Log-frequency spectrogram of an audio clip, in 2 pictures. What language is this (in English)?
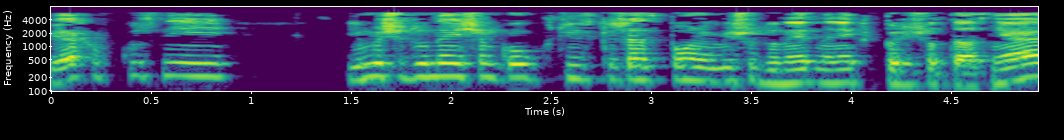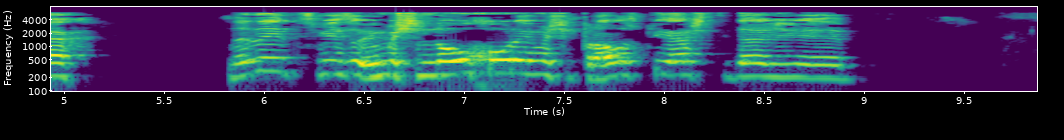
Bulgarian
